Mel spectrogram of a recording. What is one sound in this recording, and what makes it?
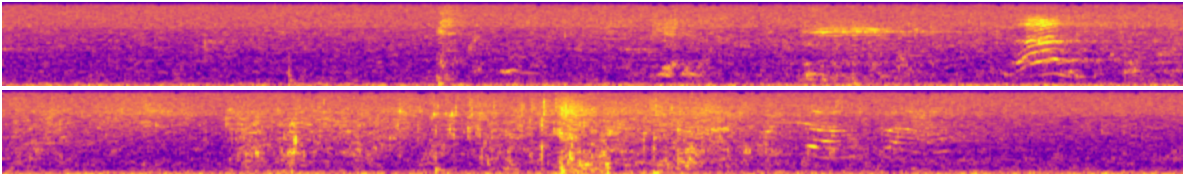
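A small monkey splashes in shallow water.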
